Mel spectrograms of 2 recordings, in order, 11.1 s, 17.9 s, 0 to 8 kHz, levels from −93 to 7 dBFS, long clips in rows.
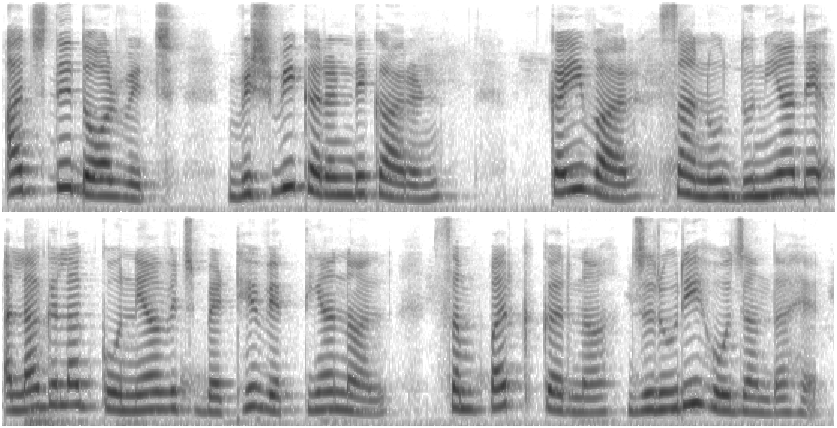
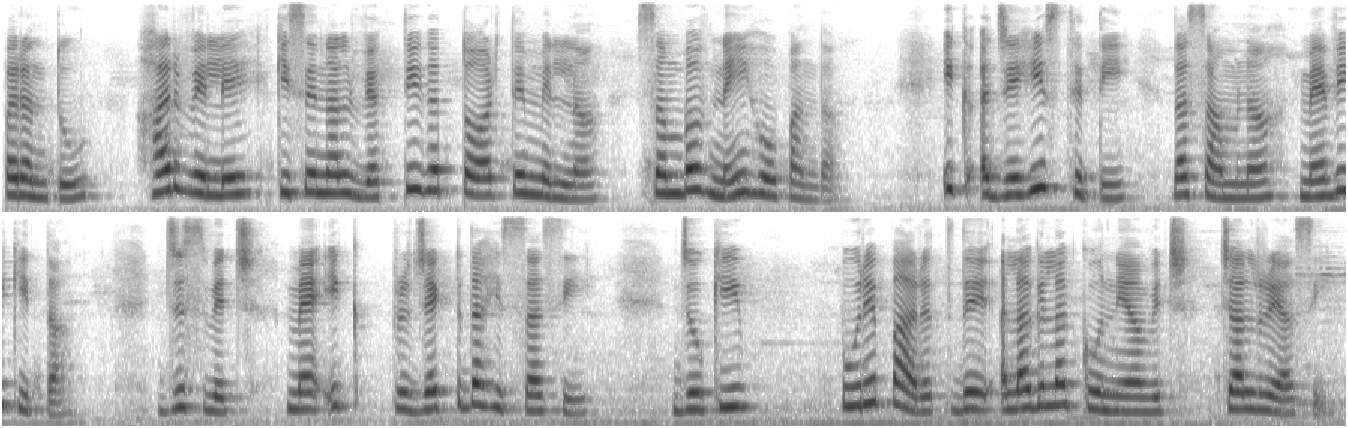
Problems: none marked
